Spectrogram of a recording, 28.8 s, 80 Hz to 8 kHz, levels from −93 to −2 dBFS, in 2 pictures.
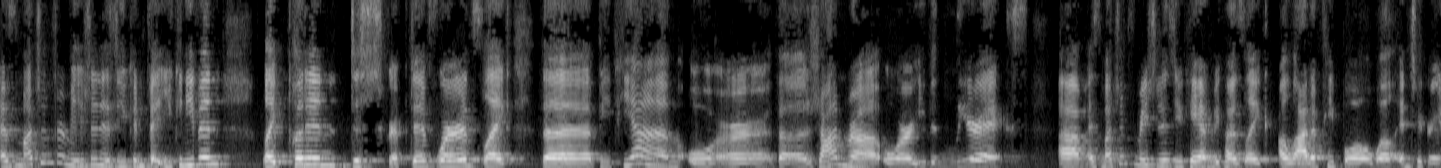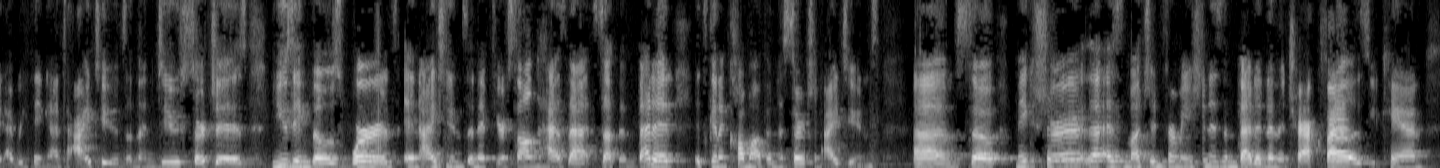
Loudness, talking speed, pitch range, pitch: -29 LUFS, 180 wpm, 195-245 Hz, 215 Hz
